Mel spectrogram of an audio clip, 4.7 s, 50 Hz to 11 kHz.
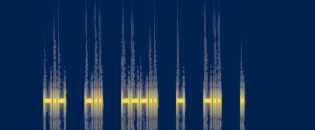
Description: Morse code, heard as a keyed tone, about 36 wpm, spaced as for 20 wpm, 700 Hz. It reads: KD8TDE
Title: USA Call Signs - 6 Characters - 3x Character Spacing - 35wpm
